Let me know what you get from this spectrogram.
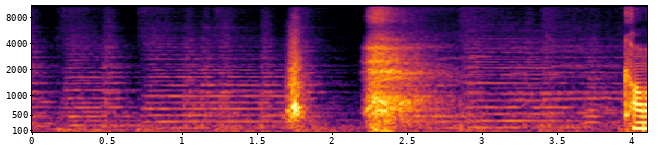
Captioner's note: sigh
